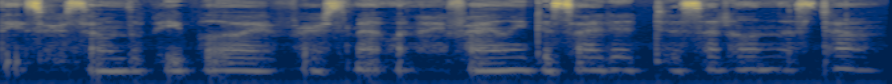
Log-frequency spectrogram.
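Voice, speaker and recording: A woman playing a gentle, nostalgic century-old vampire in a whispered ASMR roleplay, speaking softly and intimately with unhurried, genteel old-fashioned phrasing. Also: fairly high pitch, monotone, far from the mic, slight background noise. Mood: quietly reminiscing. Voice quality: soft breathy whisper.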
